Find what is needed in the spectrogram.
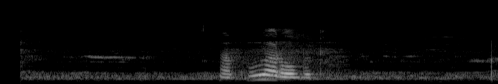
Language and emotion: Russian, neutral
